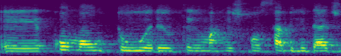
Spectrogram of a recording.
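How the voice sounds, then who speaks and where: With audible room echo, a woman talks at a very deep, low pitch. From Brazil. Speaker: actress and screenwriter. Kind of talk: interview.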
